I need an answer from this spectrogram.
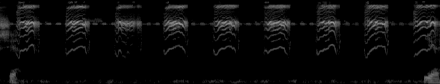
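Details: Squeaking baby rats, noted as pests of farm fields. Sharp, high, harmonic chirps come in a regular series of about nine calls over four seconds, each bending in pitch, with a constant shrill tone behind them and a brief low thump at the start and end.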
